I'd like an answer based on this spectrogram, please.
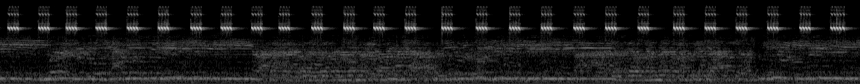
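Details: Jeliteng field cricket taken from a rice paddy, noted for a shrill voice; rapid train of bright, piercing chirps, roughly three each second, very regular throughout, over a quiet, faintly rumbling background.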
